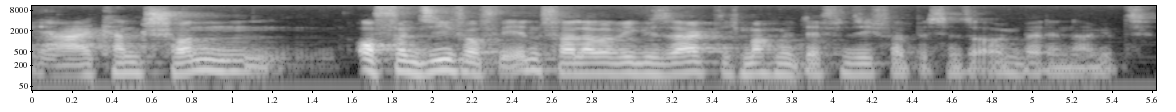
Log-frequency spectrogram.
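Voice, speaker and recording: A man at a fairly quick pace, big swings in loudness, on a very clean recording with a silent background. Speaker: basketball podcast co-host. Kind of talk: casual chat. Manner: halting, frequent fillers.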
